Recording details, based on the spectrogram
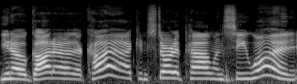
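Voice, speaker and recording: A woman's raised, projected, animated voice in a Southern US accent, high-pitched and at a moderate pace over noticeable background noise. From Alabama, Huntsville. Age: 40s. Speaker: whitewater canoe athlete. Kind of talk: casual talk to camera. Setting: outdoors by a river.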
